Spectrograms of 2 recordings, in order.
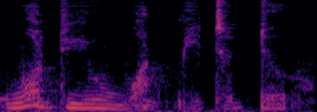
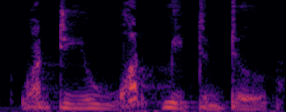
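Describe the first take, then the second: First: Whisper. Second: Said in the usual way. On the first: Acted. Voicing a prayer to God.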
